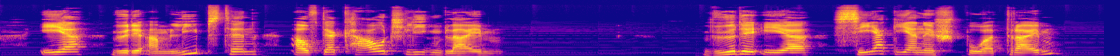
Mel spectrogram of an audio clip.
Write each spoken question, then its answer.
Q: Würde er sehr gerne Sport treiben?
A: Nein, das würde er nicht gerne.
